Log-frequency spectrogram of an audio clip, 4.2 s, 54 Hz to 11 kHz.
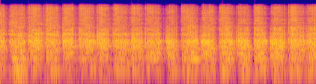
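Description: Fingertips and nails scratch across the ridges and edge of the white ridged sole of a hollow plastic jigsaw-puzzle Converse-style shoe, a Ravensburger 3D puzzle. About 18 quick back-and-forth strokes, roughly two per second, make a dry, raspy, bright scratching. Each stroke is a dense burst of broadband friction noise with almost no low end.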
